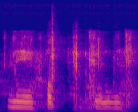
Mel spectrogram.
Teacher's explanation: pengucapan huruf h, makhrajnya dari tengah-tengah tenggorokan ya.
